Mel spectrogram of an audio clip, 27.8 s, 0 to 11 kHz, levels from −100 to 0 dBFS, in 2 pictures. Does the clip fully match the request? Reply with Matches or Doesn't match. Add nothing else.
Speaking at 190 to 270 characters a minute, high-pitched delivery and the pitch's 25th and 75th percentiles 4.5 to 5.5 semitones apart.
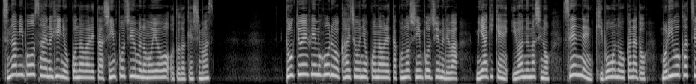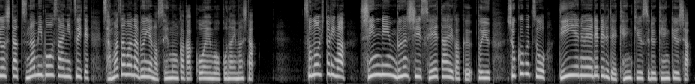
Doesn't match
